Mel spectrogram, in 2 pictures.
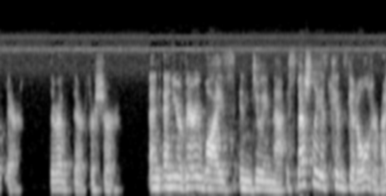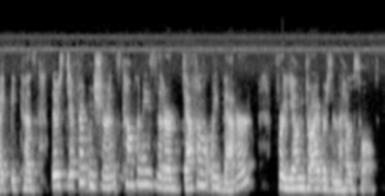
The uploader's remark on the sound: Recorded live via Zoom with the Gather Women community.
